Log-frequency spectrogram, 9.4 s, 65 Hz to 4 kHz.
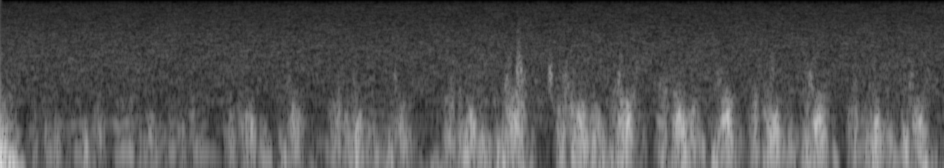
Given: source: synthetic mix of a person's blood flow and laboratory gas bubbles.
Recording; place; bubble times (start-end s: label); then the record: Doppler ultrasound of blood flow; precordium
5.15-5.24 s: bubbles
5.47-5.54 s: bubbles
From the record:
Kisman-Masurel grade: 122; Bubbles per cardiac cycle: 1 to 2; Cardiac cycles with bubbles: 10 to 50%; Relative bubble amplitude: moderate (0.250 to 0.450); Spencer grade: 2 (many but less than half of the cardiac periods contain bubble signals, singularly or in groups); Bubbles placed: only in the low amplitude regions of the cardiac cycle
